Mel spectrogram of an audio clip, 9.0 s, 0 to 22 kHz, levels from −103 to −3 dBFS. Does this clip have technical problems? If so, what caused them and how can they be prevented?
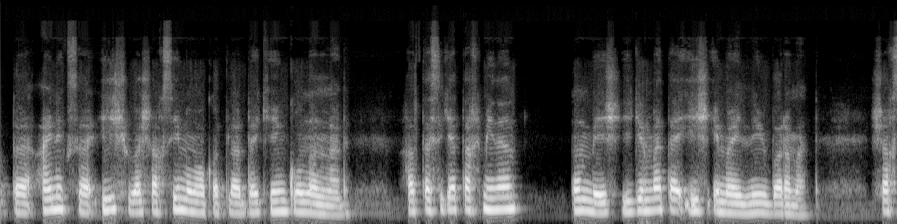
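Yes. Brief rough, noisy patches at 1.05 to 1.15 s, 4.13 to 4.19 s and 6.37 to 6.47 s are lost packets rebuilt from error correction: the decoder played low-bitrate backup copies instead of the missing audio. A more stable network path, or a larger jitter buffer, would prevent this.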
